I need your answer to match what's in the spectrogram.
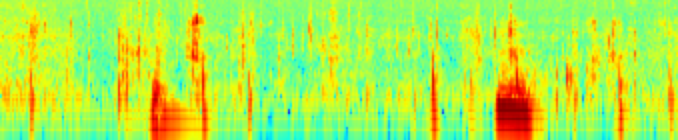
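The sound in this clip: Faint chewing and crunching of a hot chicken wing coated in bear-spray hot sauce: soft, irregular bites and wet mastication, with a couple of brief murmured vocal hums.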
